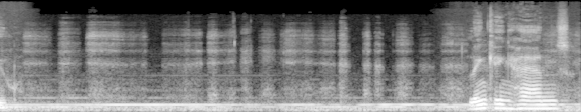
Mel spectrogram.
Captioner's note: labored breathing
